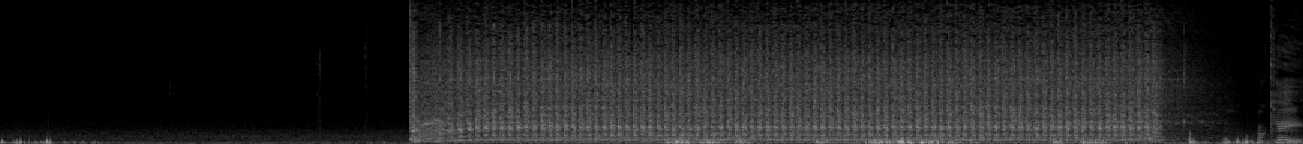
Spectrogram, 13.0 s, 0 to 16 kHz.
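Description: A car engine, hooked to a Sun VAT-40 starter and battery tester, cranks over loudly and catches into a steady idle for about seven seconds before cutting off, after a quieter stretch of low background hum.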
